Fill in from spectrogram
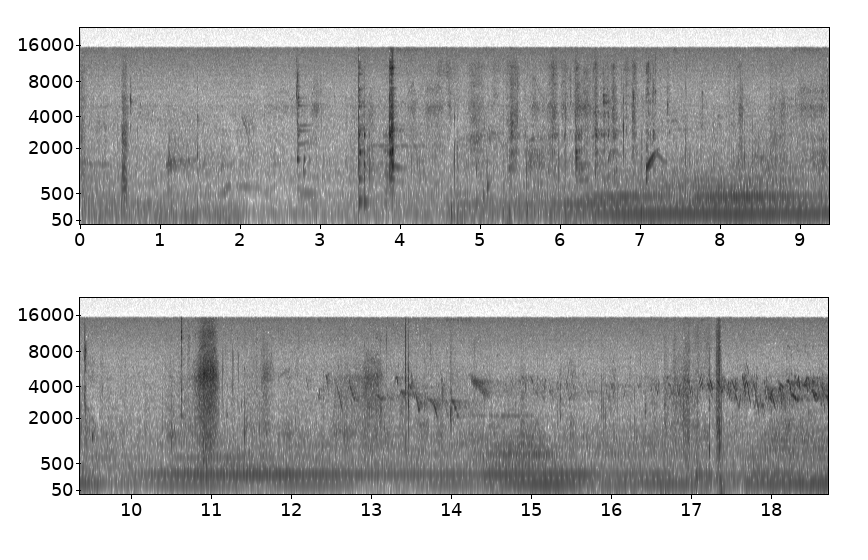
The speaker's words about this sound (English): Small plane up there somewhere. There it is. Beautiful morning to fly.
